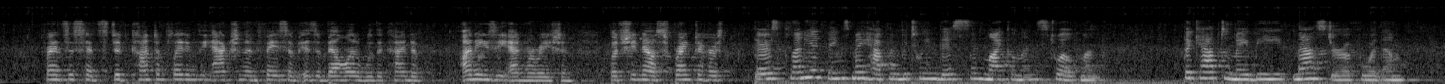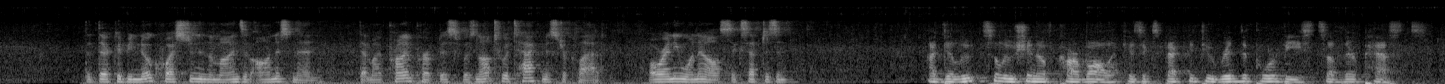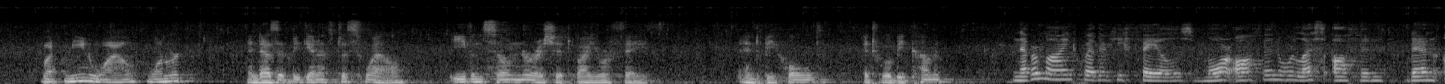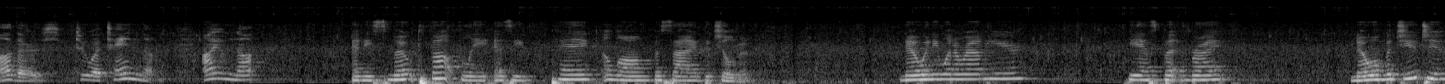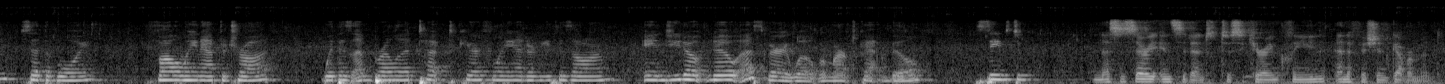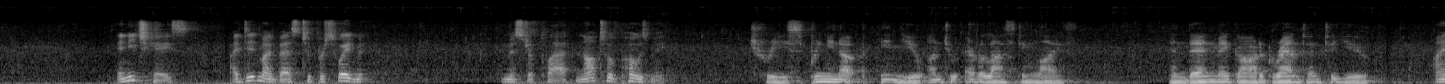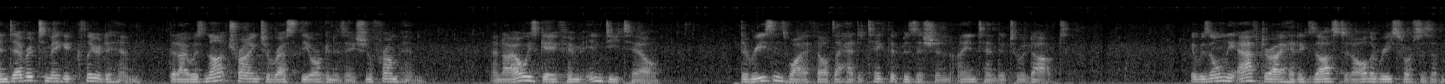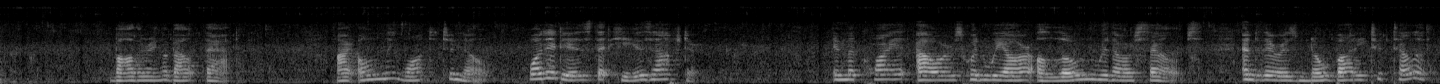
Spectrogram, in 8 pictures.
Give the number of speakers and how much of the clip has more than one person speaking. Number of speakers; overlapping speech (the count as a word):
seven, no overlap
